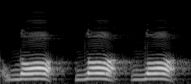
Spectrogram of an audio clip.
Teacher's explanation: اس میں سیٹی والی آواز نہیں آئے گی، نرمی کے ساتھ اسے ہم ادا کریں گے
